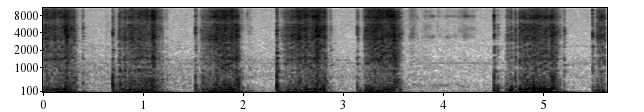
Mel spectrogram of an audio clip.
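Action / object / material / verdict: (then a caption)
scrape / sidewalk chalk stick on metal mesh rasp / chalk / none. A thick, solid, blue sidewalk chalk stick is held by hand and grated across a metal mesh rasp lying on cardboard, leaving blue powder beside earlier pink powder. Repeated gritty, rasping scrapes come in bursts separated by brief pauses, with a rough low rumble and a bright, hissy edge.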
